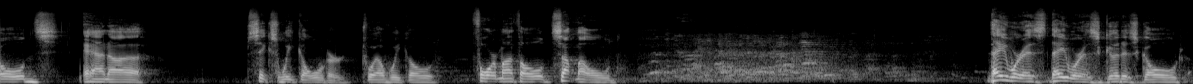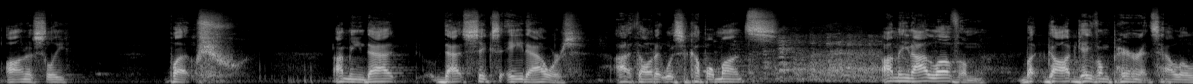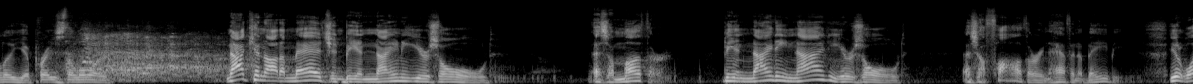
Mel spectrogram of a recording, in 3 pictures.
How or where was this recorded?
large echoing room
